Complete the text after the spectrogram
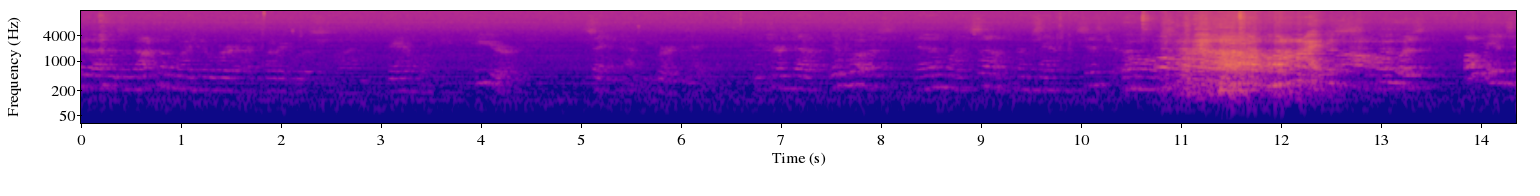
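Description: An older man speaks calmly through a microphone in an echoing hall.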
